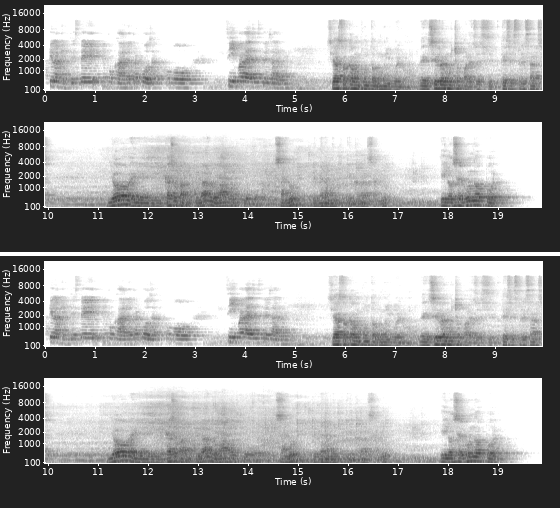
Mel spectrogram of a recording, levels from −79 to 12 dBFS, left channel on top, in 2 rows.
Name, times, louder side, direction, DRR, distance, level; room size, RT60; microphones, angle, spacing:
voice 1, 0.1-3.1 3.6-4.9, equal, 5° left, -5 dB, 0.6 m, -31 dB
sound 1, 3.2-18.4, right 1 dB, 70° right, 0.7 m, -36 dB
voice 2, 5.7-10.0 11.2-15.0 15.3-16.8 17.9-19.0, left 1 dB, 45° left, -1 dB, 0.4 m, -23 dB
3.4 x 3.0 x 2.3 m, 0.94 s
head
